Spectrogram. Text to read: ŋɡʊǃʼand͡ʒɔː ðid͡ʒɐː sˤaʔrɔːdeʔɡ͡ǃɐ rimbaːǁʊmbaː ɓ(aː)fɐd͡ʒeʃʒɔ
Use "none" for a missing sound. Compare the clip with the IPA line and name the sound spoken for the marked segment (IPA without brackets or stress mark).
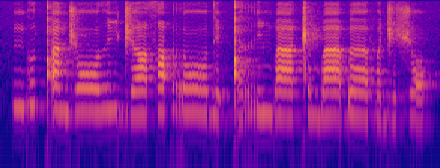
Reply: ɐː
